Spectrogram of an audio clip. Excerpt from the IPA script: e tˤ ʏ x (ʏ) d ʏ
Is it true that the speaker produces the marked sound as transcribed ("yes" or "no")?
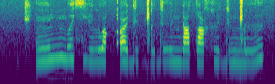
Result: yes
